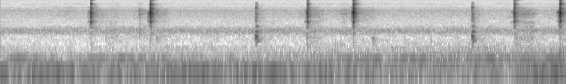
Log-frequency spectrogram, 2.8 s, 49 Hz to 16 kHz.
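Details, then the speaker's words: 2013 Kia Soul with aftermarket key fob: locking by fob gives only sharp irregular relay clicks over faint engine hum, no actuator thunk; doors don't lock. Suspected door lock actuator or IPM control module. Relay clicking without lock actuation. "I'm going to lock it again. It's not doing anything. I don't know if you guys can hear it, but I can hear the relay"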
